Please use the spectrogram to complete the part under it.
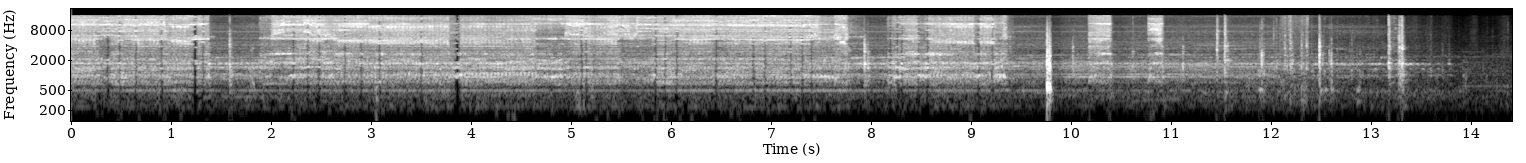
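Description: A band saw hums and whines as it cuts through wood.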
